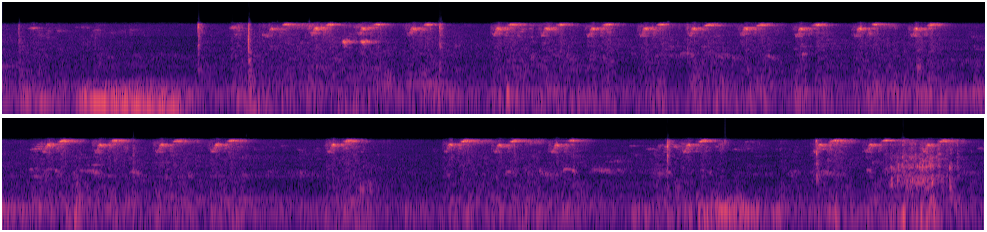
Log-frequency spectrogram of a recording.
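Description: A bird chirping in quick repeated runs, about three short chirps a second, with pauses between the runs. Now and then a sharp snip of bonsai pruning scissors cutting twigs.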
